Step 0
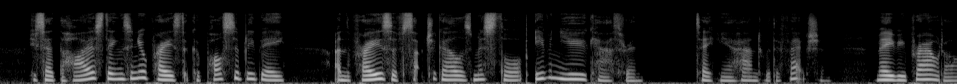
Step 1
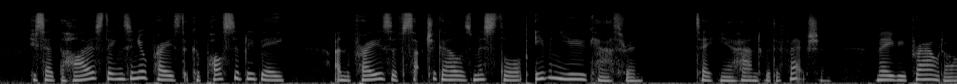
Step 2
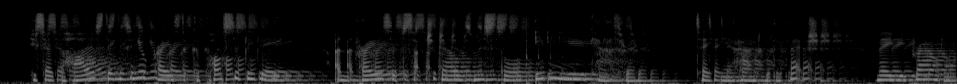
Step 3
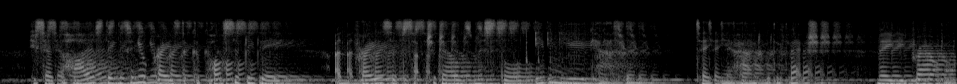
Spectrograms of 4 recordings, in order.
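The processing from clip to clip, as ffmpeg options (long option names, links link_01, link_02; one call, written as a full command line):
ffmpeg -i in.wav -af "acompressor=threshold=-27dB:ratio=6,volume=-4dB" out.wav
ffmpeg -i in.wav -af "aecho=1:1:120|240|360|480|600|720:0.501|0.246|0.12|0.059|0.0289|0.0142,volume=-4.5dB" out.wav
ffmpeg -i in.wav -af "afreqshift=-220,acrusher=bits=6:mode=log:mix=0:aa=0.000001,aresample=16000,aresample=44100,volume=8dB" out.wav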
